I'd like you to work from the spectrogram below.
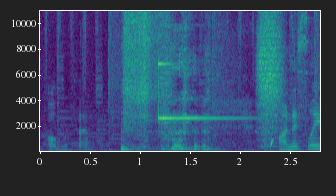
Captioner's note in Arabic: قرع الجرس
